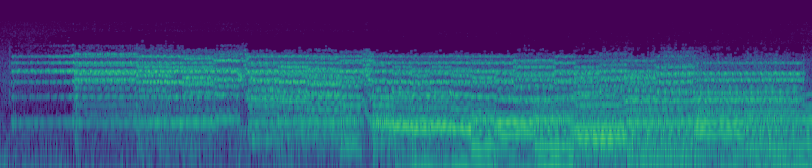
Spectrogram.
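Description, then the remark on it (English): A mantel clock chimes noon on Christmas Day, playing a slow melody of ringing, overlapping bell-like tones that sustain and blend together at a steady, fairly loud level, with no voices. “Sadly, Jimmy Olsen and Poco listened to the mantel clock chiming out noon of Christmas Day”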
